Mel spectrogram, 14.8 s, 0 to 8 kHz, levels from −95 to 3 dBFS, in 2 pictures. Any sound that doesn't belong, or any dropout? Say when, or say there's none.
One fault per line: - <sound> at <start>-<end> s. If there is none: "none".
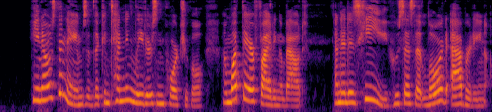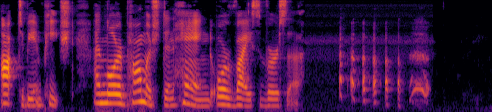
- laugh at 12.5-13.9 s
